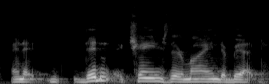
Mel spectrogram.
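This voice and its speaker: A man speaks with a Canadian accent at a medium pitch. His intonation stays fairly even, with music playing in the background. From Ontario, Canada. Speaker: interviewee in community project. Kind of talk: interview answers.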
